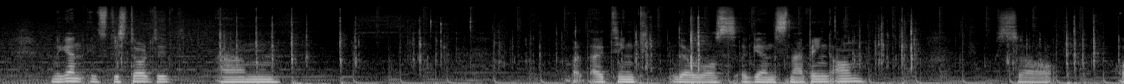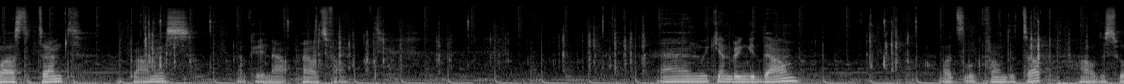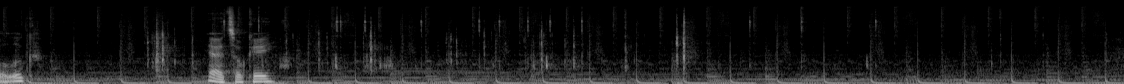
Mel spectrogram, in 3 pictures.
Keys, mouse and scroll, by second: 2.1 ctrl+z, 4.6 scroll down 1, 5.3 shift+Tab, 6.8 o, 8.9 KP_1, 9.7-10.6 scroll up 1, 10.6 g, 12.6 click, 12.7-15.5 middle drag, 13.2-14.0 scroll down 1, 14.4 Tab, 15.5 z, 17.3-19.8 middle drag, 17.3 g, 19.8 click, 20.0 middle click, 20.3 scroll down 1, 21.5 KP_0, 24.6-33.7 middle drag, 25.1 scroll up 1, 26.2-26.6 scroll up 1, 29.1 KP_Decimal, 30.4 scroll down 1.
